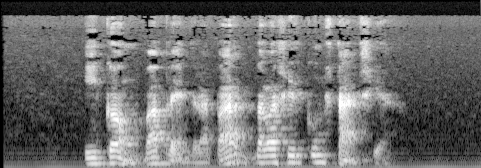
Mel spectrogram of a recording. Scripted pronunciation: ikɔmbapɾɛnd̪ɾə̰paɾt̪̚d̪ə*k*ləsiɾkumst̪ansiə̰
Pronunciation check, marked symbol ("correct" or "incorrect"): incorrect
